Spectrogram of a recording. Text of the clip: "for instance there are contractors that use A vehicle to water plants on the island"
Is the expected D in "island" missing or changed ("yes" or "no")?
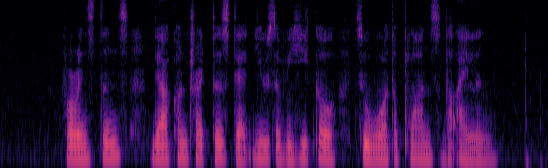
no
